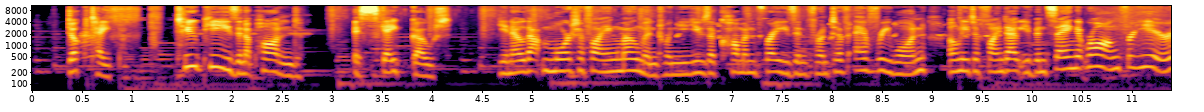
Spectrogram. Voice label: Narration

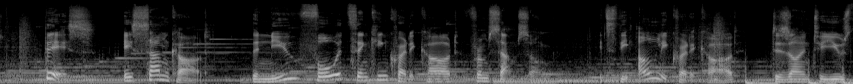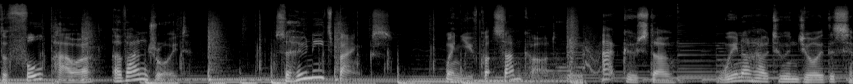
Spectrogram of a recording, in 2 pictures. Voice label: Commercial

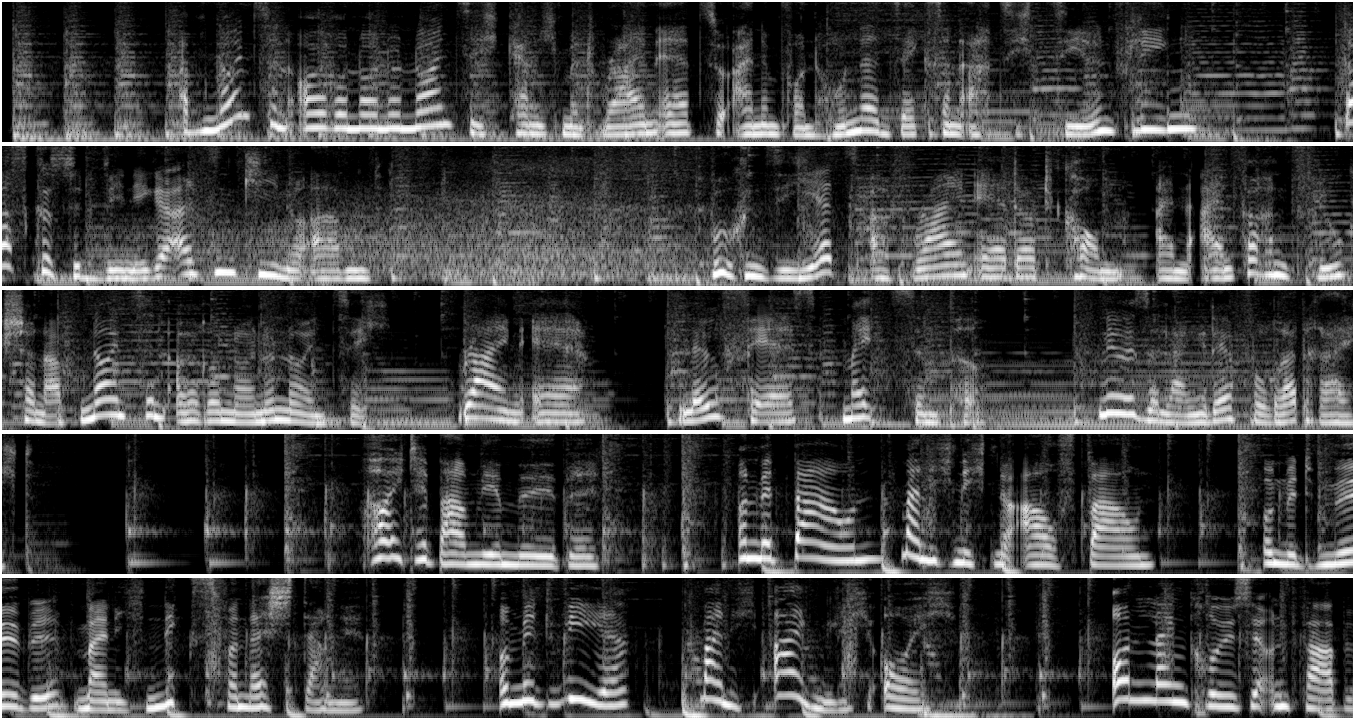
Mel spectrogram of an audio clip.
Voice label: German

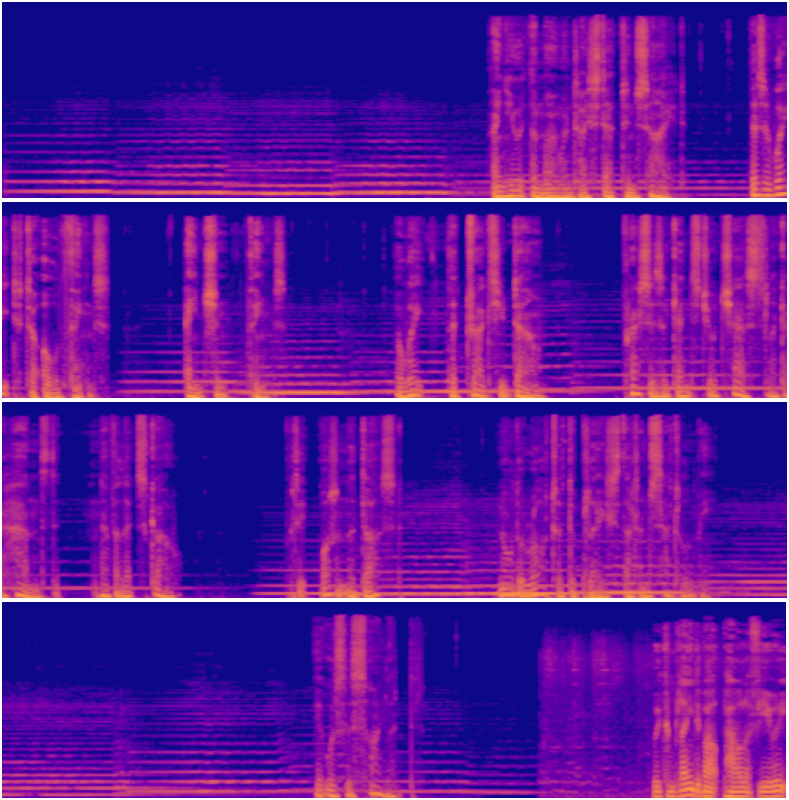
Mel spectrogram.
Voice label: Drama, regional accents; 40s-60s. Male. Yorkshire.

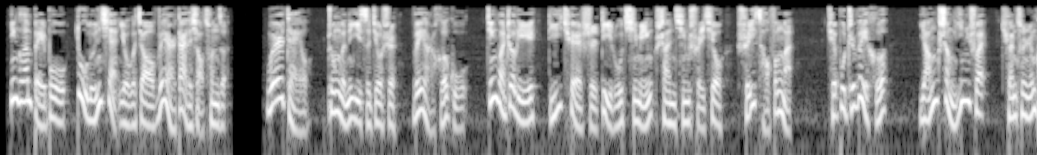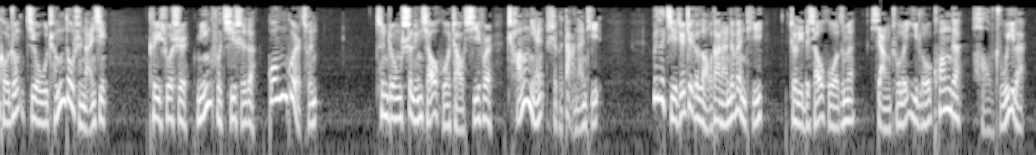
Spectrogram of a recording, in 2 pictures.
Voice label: Chinese-Mandarin, Male, 20s-40s

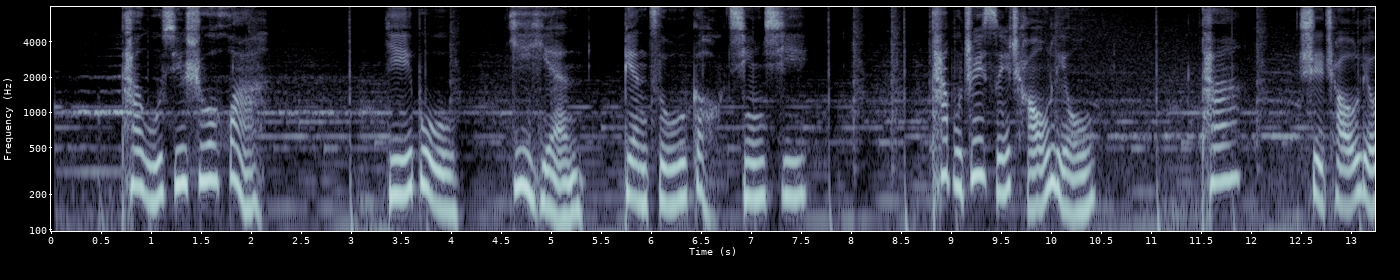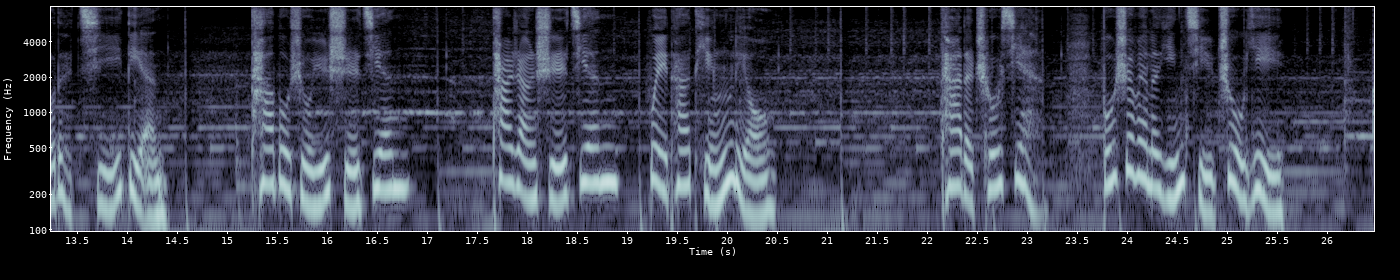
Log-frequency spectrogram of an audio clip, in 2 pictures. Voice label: Mandarin

